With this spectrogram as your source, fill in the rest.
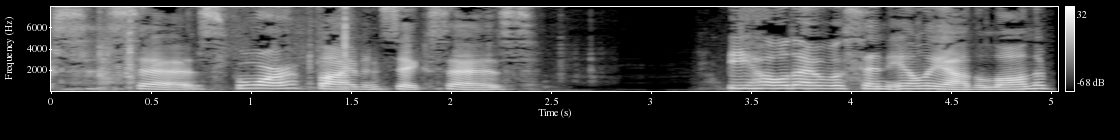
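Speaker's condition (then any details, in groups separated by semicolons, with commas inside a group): No condition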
